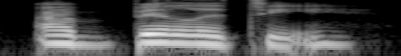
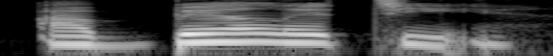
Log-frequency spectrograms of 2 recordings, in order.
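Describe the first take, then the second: First: The word is said quickly. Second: The word is said slowly. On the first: "Now faster" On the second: "Say it slowly with me"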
